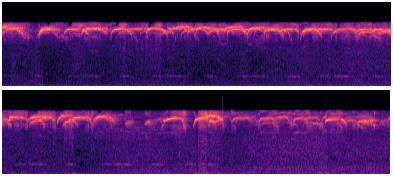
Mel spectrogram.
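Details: Common swifts from a colony of about twenty pairs nesting in weepholes of a retaining wall in Nice, France, give shrill, high screams in rapid overlapping bursts, almost continuous, with a faint lower hum beneath.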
